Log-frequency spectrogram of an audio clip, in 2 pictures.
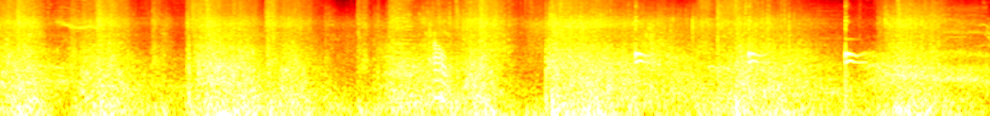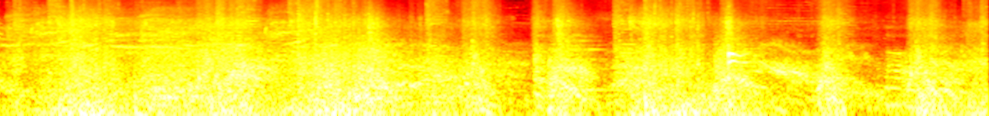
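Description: Spell effects whoosh, crackle and boom in a busy fight.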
